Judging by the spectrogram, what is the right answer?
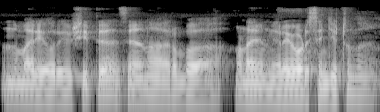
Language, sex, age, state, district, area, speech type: Tamil, male, 60+, Tamil Nadu, Krishnagiri, rural, spontaneous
